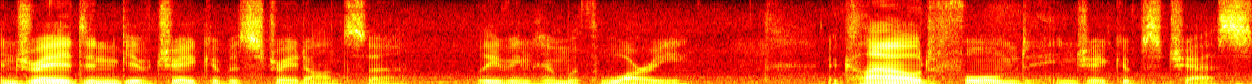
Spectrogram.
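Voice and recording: Low-pitched with ordinary variation, a man speaks at a fairly slow pace in a fairly bright tone.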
